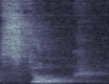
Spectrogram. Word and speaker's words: stork: They are identical for me. They're homophones. Stalk. Stalk. But before the loss of R, they were distinct because one was stalk and one was stalk.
